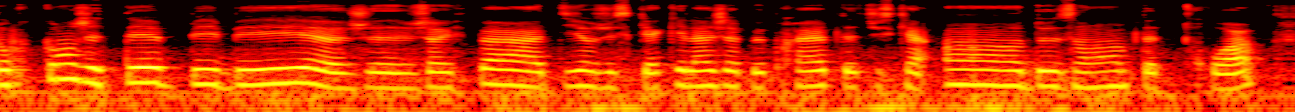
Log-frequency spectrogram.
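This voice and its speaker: With an unremarkable speaking voice, a woman at medium pitch keeps a moderate pace, fairly even intonation, and hardly any pauses. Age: 30s. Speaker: life coach. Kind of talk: vlog monologue.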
